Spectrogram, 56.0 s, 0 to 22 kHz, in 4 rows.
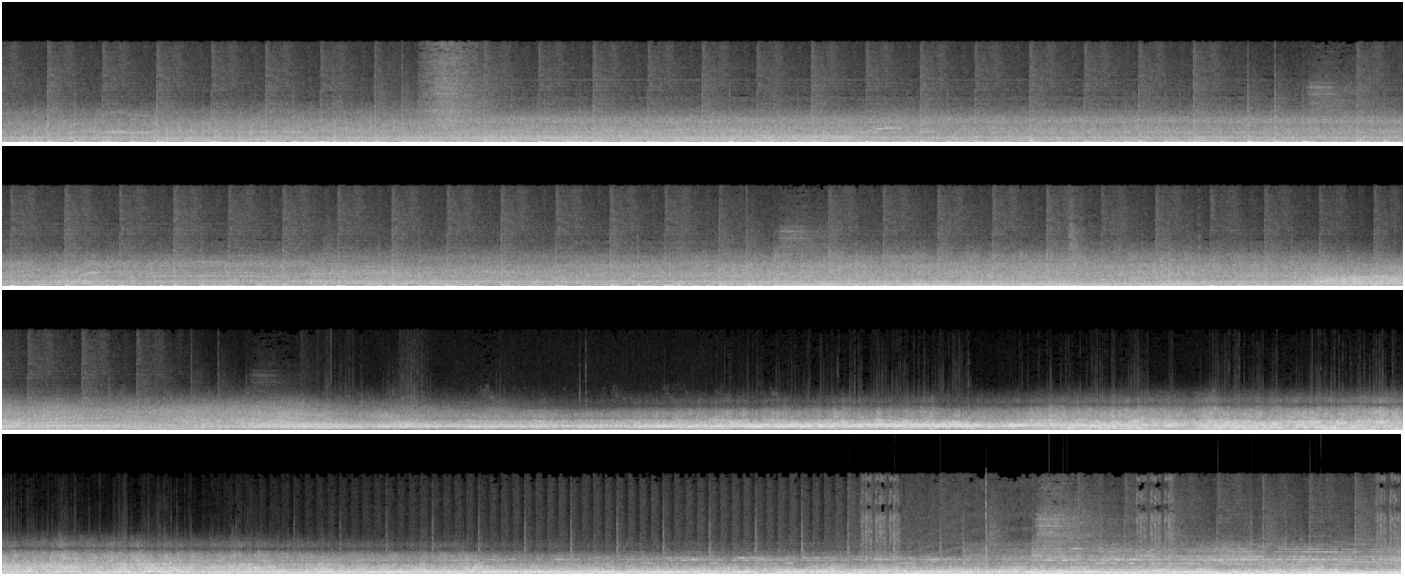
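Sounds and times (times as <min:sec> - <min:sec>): background music with steady beat: 0:00.0 - 0:31.4, 0:42.8 - 0:56.0
jet engine roar: 0:00.0 - 0:56.0.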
